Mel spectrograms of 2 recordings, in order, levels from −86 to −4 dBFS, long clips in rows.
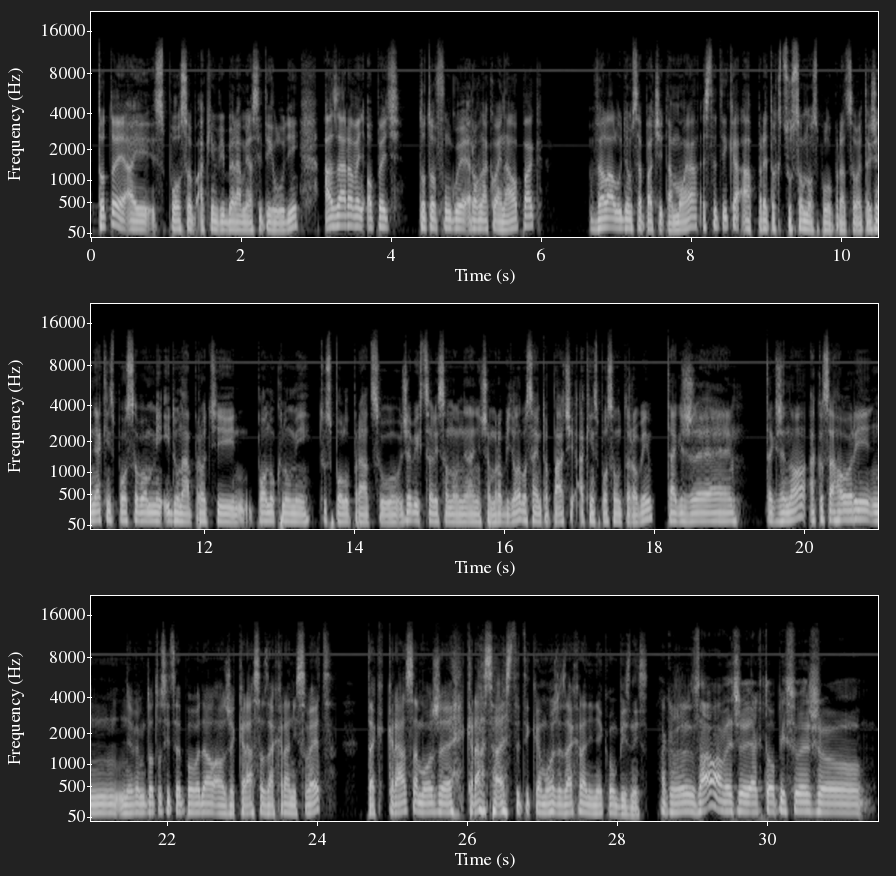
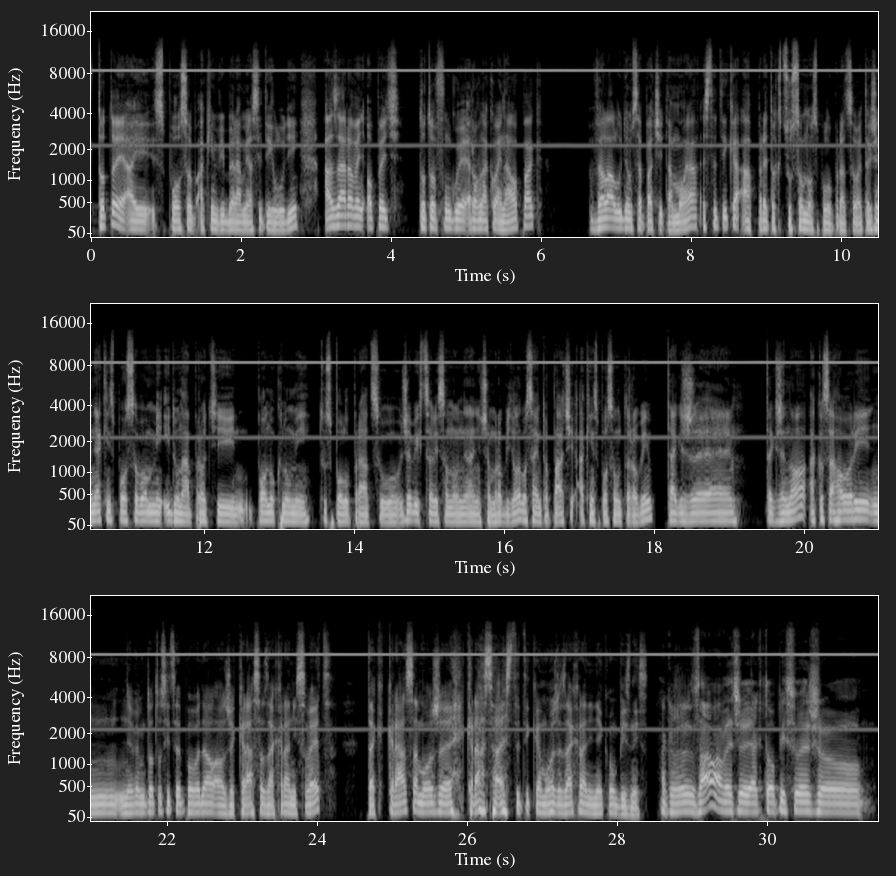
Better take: first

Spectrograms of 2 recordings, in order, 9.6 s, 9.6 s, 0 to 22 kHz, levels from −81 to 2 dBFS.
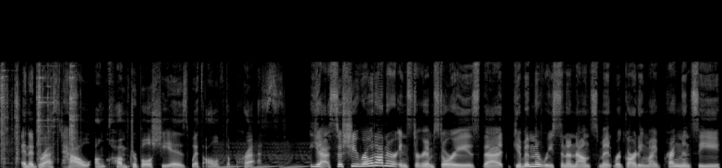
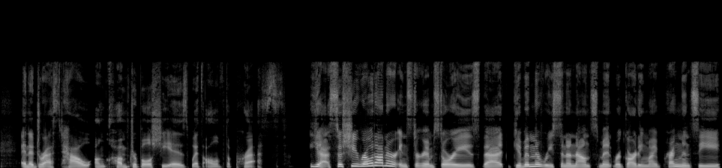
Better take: second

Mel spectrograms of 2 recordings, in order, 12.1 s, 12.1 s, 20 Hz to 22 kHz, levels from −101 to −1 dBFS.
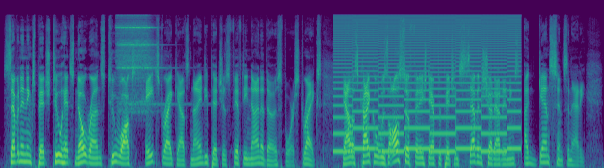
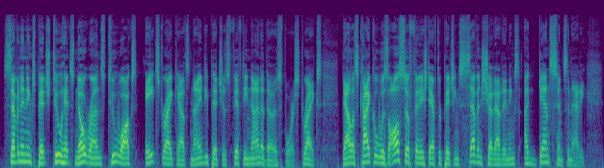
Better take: second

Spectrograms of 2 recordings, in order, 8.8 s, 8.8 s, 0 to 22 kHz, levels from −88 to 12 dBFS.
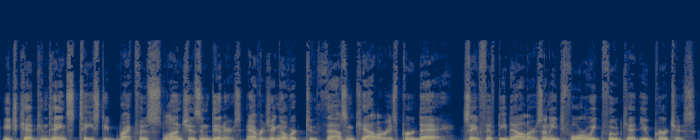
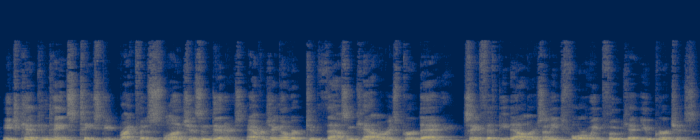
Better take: first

